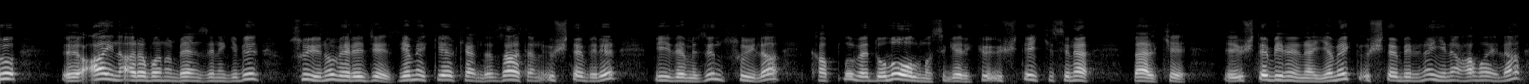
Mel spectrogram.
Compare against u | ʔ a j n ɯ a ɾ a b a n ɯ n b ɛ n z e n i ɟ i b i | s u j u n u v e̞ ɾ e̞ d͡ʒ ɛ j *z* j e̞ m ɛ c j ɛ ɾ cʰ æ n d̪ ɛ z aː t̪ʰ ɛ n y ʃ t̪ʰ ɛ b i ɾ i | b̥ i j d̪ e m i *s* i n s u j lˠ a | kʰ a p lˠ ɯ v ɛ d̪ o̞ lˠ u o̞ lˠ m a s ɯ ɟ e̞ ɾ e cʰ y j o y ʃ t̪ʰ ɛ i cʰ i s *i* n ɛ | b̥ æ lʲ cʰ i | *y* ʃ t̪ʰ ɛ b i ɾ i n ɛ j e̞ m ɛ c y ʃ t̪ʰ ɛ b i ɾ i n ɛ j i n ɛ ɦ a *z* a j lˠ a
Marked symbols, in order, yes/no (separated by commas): yes, no, yes, yes, no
